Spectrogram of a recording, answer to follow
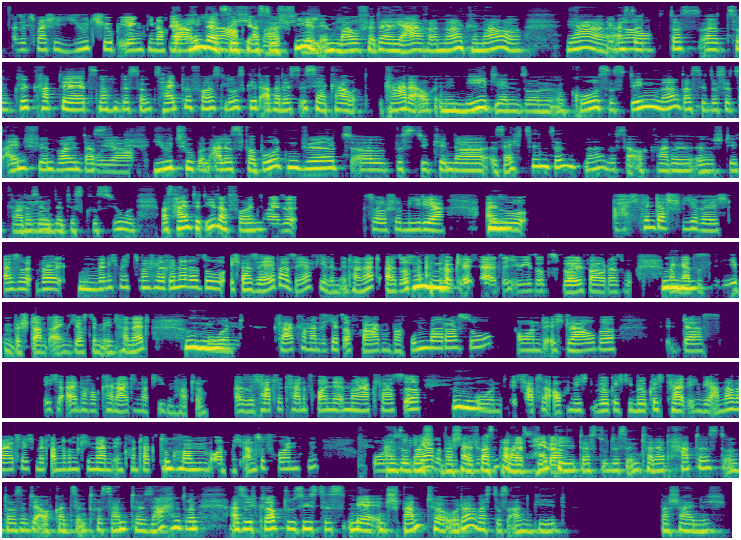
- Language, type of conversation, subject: German, podcast, Wie sprichst du mit Kindern über Bildschirmzeit?
- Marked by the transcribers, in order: chuckle; laughing while speaking: "wirklich"; in English: "happy"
